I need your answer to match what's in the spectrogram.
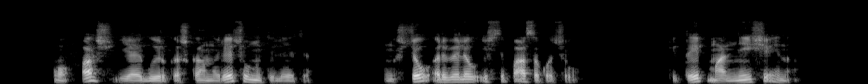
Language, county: Lithuanian, Kaunas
